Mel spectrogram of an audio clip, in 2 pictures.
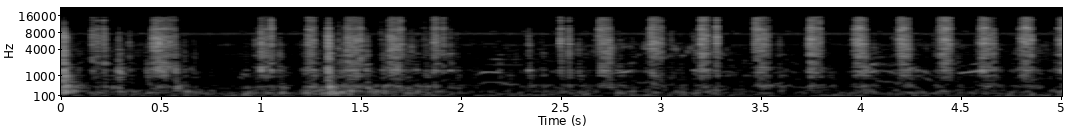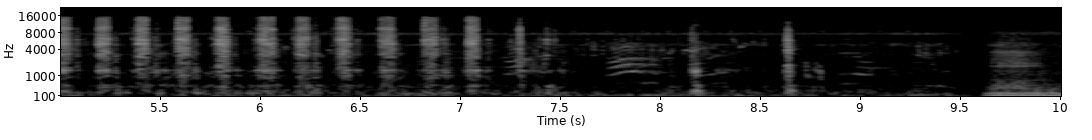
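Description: A socket ratchet clicking in a quick even run, about six clicks a second, as a housing bolt is backed out, with a few single clicks before the run.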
